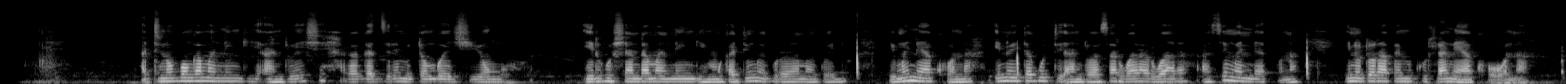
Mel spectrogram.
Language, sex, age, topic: Ndau, male, 25-35, health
